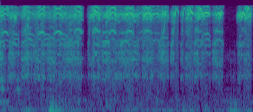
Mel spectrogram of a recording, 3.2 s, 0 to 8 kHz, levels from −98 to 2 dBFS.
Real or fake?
real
